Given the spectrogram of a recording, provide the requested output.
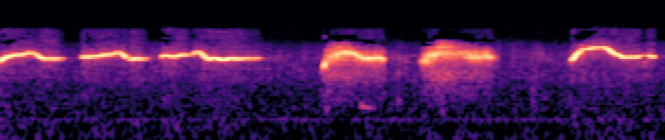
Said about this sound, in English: And anytime you need me, you know, just whistle like this.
